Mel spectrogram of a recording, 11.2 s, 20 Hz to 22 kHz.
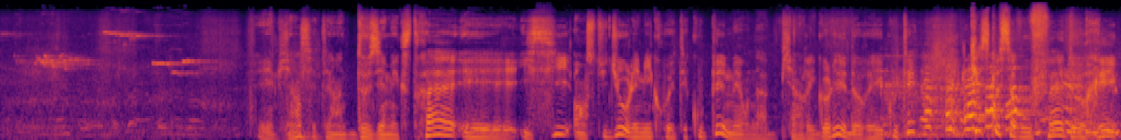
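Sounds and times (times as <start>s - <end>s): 
small bird chirping high-pitched tip-tip-tip: 0.0s - 2.0s
low murmur of noise: 0.0s - 11.2s
speech: 2.6s - 11.2s
laughter: 8.6s - 11.2s.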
